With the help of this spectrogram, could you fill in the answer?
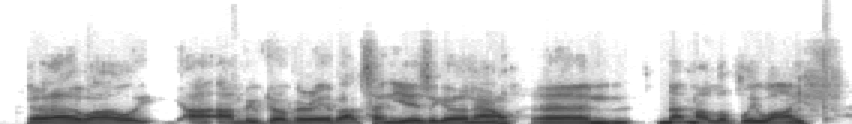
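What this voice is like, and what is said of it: Speaks with a noticeable accent. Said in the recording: “I'm hearing an accent, and we're all about accents”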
